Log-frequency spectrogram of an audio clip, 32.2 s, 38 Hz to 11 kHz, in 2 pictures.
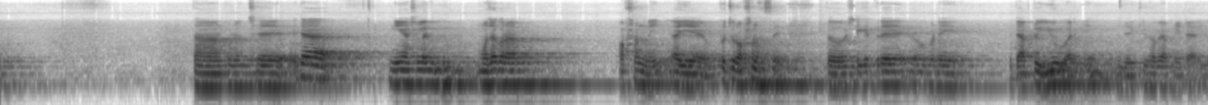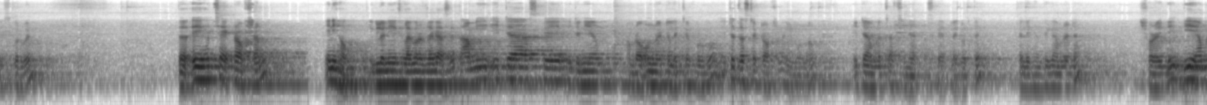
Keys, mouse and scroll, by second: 2.5-3.9 scroll down 3, 3.9-5.6 scroll down 8, 5.6-6.2 scroll up 1, 6.2-7.2 scroll up 4, 7.2-10.3 scroll up 1, 11.8-14.9 drag, 16.6-18.1 drag, 19.0-20.2 scroll down 2, 20.2 click, 23.5-26.3 scroll up 11, 27.2 click, 29.1 click, 29.9-32.2 drag.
